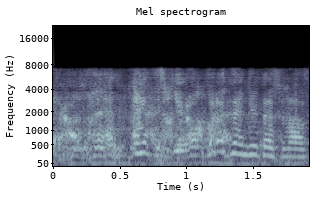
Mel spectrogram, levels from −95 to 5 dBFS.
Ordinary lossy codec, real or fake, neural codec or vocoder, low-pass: none; fake; codec, 16 kHz, 4.8 kbps, FACodec; 7.2 kHz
